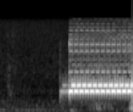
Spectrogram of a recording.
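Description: A telephone ringing with a fast electronic trill, starting about a second in after a moment of silence.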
